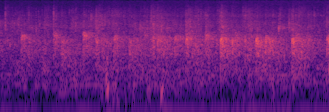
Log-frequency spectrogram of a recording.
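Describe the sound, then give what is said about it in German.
An audience at a Borussia Dortmund fan evening event applauds steadily, a dense wash of many hands clapping at an even level with no pauses, continuing through the whole clip without any voices standing out. “da kann man gerne klatschen, absolut.”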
